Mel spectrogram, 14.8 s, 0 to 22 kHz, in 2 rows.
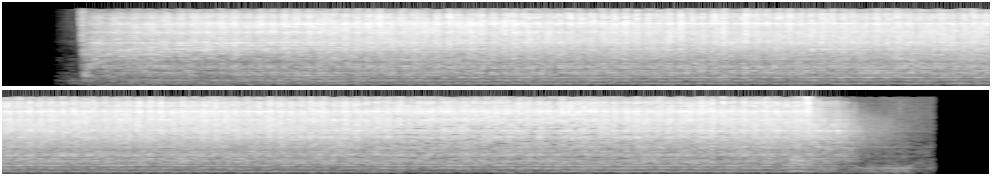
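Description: NSR Red Winch Atom, a 12-volt electric side-by-side winch, running at speed with its motor and gearing whining steadily as the drum turns the rope. It runs for about 13 seconds, then winds down and stops near the end.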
